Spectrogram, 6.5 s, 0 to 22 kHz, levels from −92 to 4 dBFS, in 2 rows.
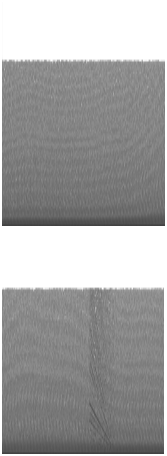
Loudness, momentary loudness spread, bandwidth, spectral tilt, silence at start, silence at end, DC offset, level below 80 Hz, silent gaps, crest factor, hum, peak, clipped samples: -20 LUFS; 1 LU; 16.5 kHz; -4 dB/octave; 0 s; 0 s; under 0.1%; -22 dBFS; none; 16 dB; none; -2 dBFS; under 0.1%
